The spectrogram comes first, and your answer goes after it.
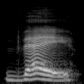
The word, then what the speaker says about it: they: How about this word, they? This one's familiar to us too. What do you remember? Yes, we hear the long A sound, but it's using the letter E.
